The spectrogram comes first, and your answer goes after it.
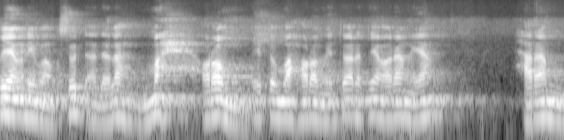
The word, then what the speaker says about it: mahram: atau yang bukan mahram ingat-ingat bacanya mahram bukan muhrim mahram banyak yang salah nyebutnya muhrim kalau muhrim itu artinya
